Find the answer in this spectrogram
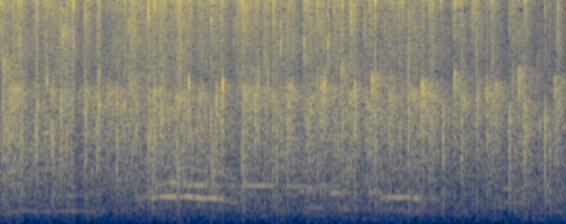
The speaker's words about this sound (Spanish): Muy bien. Un aplauso.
